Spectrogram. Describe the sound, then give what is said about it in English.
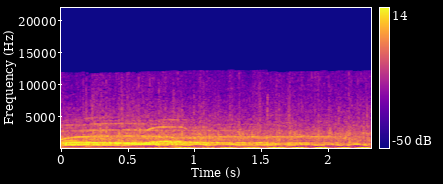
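A church audience cheers and claps together to encourage 10 people about to be baptized, a dense, sustained wash of applause with whoops and raised voices layered on top, loud and steady for a couple of seconds. “So why don't, yeah, why don't you encourage them just with a bit of a cheer?”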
